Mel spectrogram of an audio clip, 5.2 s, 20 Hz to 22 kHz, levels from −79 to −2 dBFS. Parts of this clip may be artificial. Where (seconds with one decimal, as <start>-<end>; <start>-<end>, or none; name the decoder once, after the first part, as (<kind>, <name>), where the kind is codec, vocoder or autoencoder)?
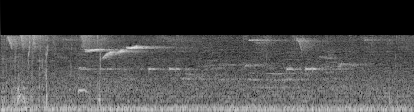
0.0-2.5 (vocoder, Vocos); 4.5-5.2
